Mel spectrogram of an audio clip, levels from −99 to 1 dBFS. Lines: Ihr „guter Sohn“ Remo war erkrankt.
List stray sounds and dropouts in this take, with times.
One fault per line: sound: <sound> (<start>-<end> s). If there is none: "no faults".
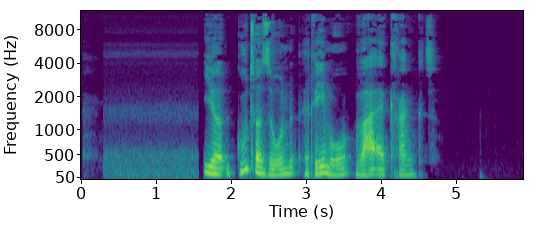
no faults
